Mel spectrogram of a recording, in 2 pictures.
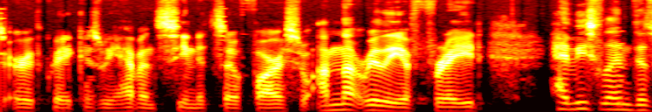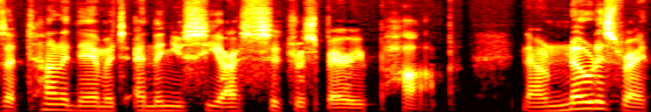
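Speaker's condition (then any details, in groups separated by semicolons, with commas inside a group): No condition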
